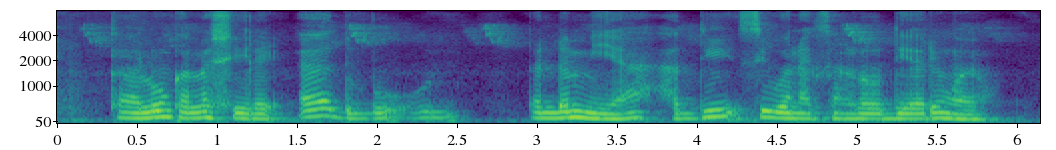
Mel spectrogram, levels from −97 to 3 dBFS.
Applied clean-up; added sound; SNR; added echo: none; none; none; none.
